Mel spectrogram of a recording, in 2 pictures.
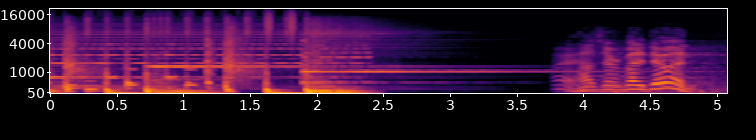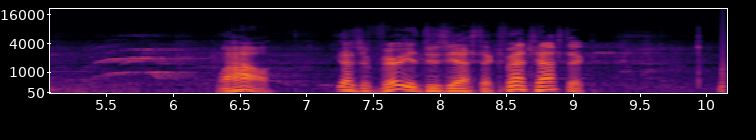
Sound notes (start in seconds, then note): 5.4 cheering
